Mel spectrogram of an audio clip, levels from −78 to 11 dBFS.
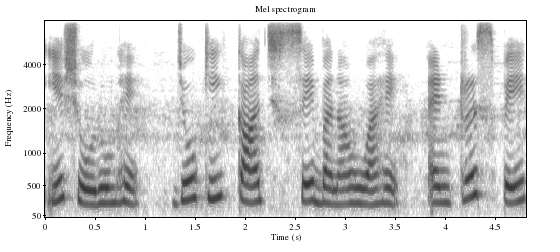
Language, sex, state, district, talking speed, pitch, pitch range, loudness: Hindi, female, Uttar Pradesh, Jyotiba Phule Nagar, 160 wpm, 250 Hz, 235-290 Hz, -16 LUFS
